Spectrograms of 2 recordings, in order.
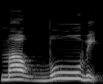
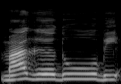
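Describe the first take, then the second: First: The gh sound is held smoothly without a bounce. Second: The gh sound is released with a bounce. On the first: The speaker calls it right. "Right" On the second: The speaker calls it wrong. "நிறைய பேர் பண்ணுற தவறு ... கல்கலா பண்ணக்கூடாது"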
